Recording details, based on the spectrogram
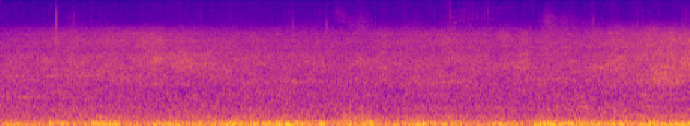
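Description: A fixed-wing airliner landing at Minneapolis–Saint Paul airport, its engines making a steady, fairly loud roar and rumble that holds throughout, with some wind noise and no talk.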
